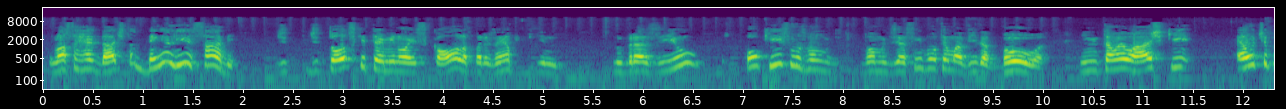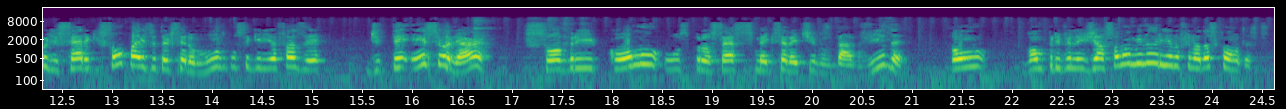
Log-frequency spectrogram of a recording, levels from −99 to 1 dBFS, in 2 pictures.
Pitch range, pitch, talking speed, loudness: 220-320 Hz, 255 Hz, 170 wpm, -19 LUFS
